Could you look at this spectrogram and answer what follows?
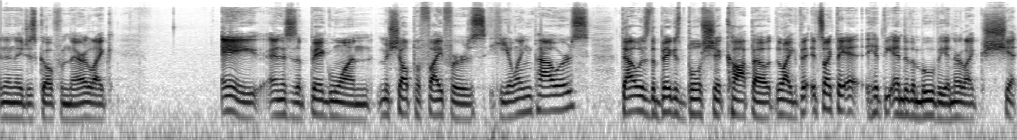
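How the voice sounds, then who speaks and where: A man's medium-pitched voice with a southern Ontario accent. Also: ordinary pitch variation, moderate pace. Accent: regional Niagara accent (Canadian). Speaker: podcast co-host. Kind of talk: casual chat.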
